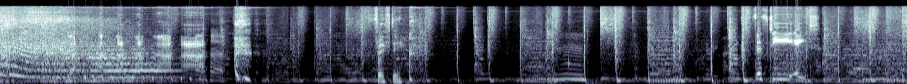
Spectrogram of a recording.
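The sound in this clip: A NASCAR race car engine revs loudly, its pitch sweeping at the start. It then breaks into choppy, stuttering bursts of roaring engine noise.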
